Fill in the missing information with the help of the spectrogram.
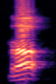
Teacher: ujung lidah bertemu dengan langit-langit bagian belakang. Karena kita berwakaf pada huruf ro, maka ro-nya disukunkan dan kita lihat huruf sebelumnya berharakat fathah, maka hukum bacaannya tebal atau tabhim.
